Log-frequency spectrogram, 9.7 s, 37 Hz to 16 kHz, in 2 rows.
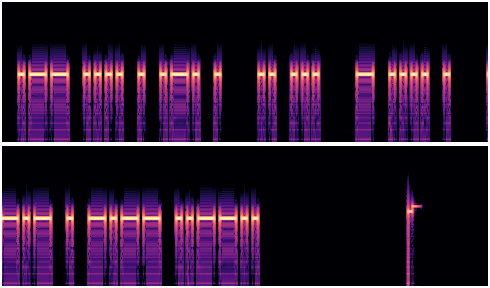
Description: Morse code, heard as a keyed tone, about 22 wpm, 700 Hz. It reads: WHERE IS THE KEY?
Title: Sentences from Top 1000 Words - Review Part 4 - 22wpm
